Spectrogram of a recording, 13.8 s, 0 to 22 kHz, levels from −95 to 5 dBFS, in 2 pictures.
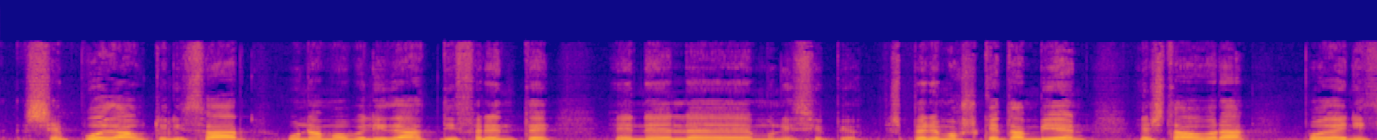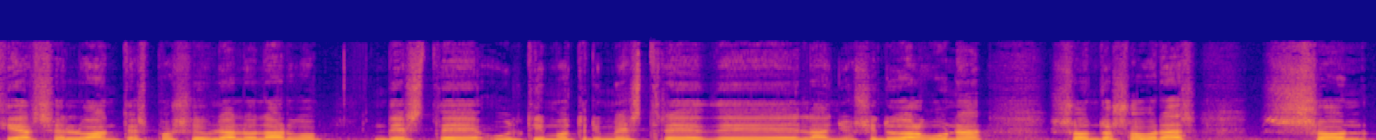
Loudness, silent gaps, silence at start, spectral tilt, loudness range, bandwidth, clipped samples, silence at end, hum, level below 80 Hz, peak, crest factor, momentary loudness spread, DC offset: -23 LUFS; none; 0.1 s; -6 dB/octave; 2 LU; 15.5 kHz; under 0.1%; 0.05 s; none; -44 dBFS; -6 dBFS; 16 dB; 9 LU; under 0.1%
